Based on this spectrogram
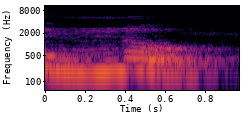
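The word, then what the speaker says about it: knee: तो आपको दोनों को साइलेंट करना है, तो इसको पढ़ेंगे नो, नो।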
